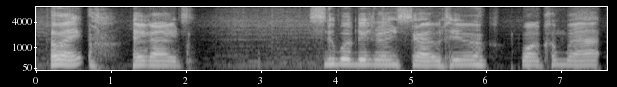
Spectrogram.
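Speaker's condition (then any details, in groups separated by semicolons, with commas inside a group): Cerebral palsy; affects voice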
